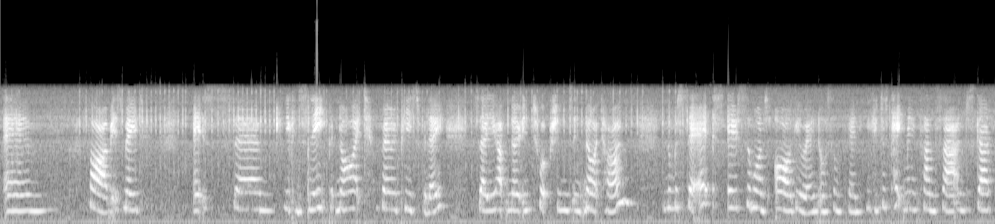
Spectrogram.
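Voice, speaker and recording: A woman's voice: high voice, little pitch movement, unhurried. A young woman in her teens talking casually to camera, frank and chatty, with lots of fillers and restarts. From United Kingdom. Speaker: vlogger. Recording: dull lo-fi sound with clear background hiss.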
